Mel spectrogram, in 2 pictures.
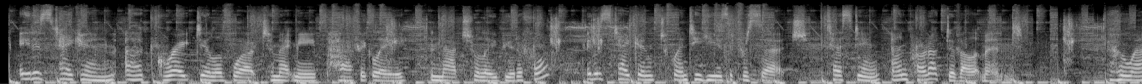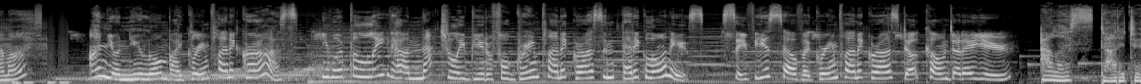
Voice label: Character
